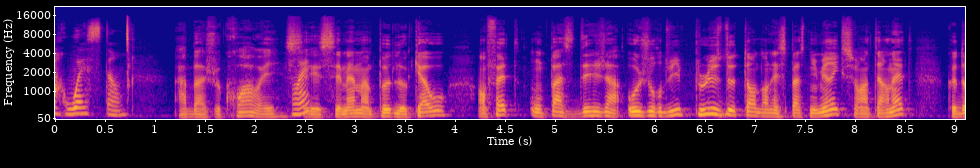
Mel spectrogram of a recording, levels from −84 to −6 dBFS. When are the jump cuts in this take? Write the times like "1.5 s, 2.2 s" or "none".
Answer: none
